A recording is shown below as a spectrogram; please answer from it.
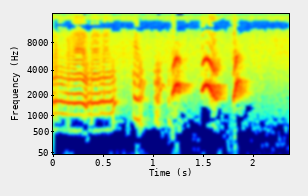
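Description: A man's high-pitched falsetto squeal, held steady for about half a second, then four or five short squeaky chirps that rise and fall in pitch.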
